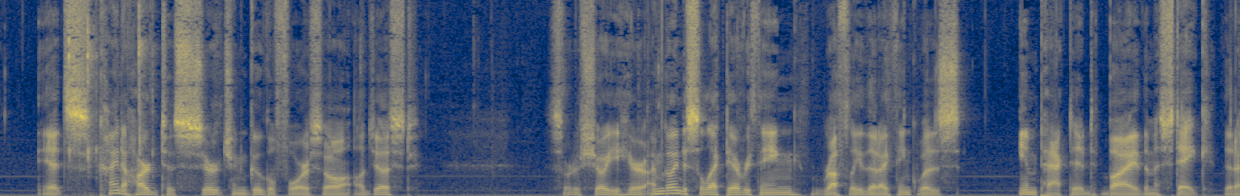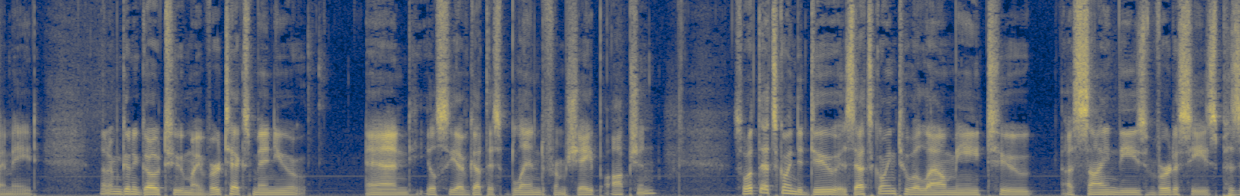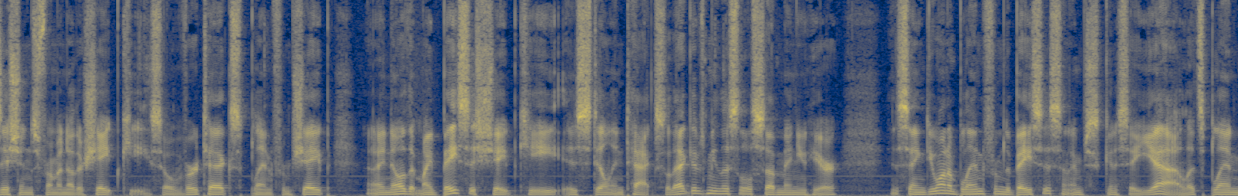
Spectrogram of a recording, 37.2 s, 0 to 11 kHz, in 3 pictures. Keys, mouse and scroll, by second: 0.7 a, 0.9 a, 1.4 c, 15.5-23.4 drag, 26.2-27.6 drag, 32.0 click.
